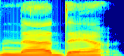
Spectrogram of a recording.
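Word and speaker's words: Naadam: I guess it's pronounced Nadam. It's N-A-A-D-A-M.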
